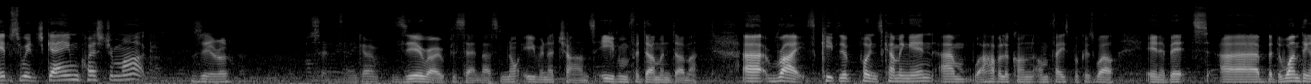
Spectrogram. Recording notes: The PinkUn Show is LIVE from Departure Lounge in Norwich. All Canaries supporters are welcome every week to pop along to the pub and have their say live on the show.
